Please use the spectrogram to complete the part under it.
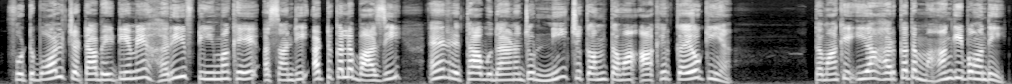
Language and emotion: Sindhi, angry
